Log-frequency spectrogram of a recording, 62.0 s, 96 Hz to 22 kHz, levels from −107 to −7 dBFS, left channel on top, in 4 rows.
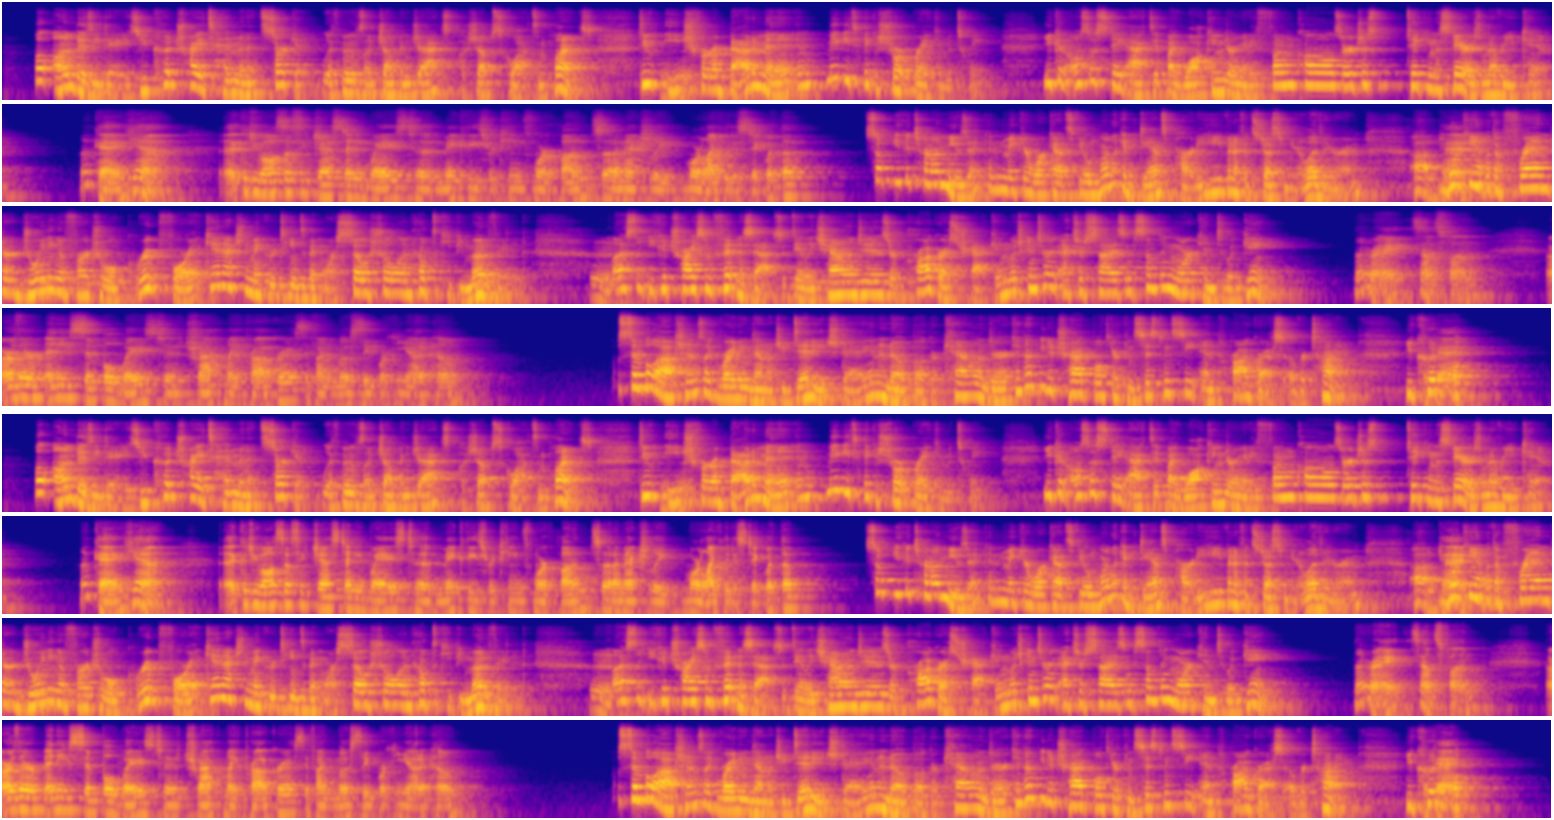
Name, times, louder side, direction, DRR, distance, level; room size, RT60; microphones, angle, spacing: voice 1, 0.3-9.8 10.1-13.8 14.0-15.4 24.1-36.8 37.1-43.7 52.7-61.1, right 1 dB, 5° right, 1 dB, 0.6 m, -24 dB
voice 2, 6.6-6.9 16.3-17.1 17.7-23.5 29.7-30.2 36.9-37.1 44.5-45.7 46.1-51.1 60.8-61.1, right 4 dB, 55° right, 7 dB, 0.8 m, -26 dB
7.8 x 7.2 x 3.3 m, 0.82 s
head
